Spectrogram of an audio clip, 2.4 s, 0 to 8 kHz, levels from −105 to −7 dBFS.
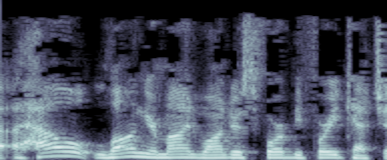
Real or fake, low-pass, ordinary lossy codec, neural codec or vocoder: real; 7.2 kHz; MP3, 32 kbps; none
